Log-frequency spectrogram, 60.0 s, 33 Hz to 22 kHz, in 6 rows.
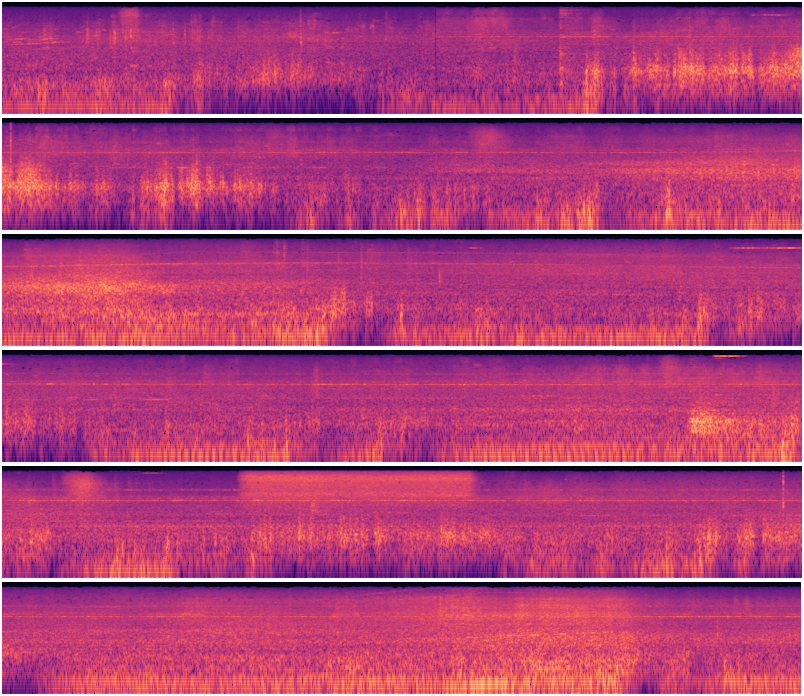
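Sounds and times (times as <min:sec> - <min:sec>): diesel locomotive engine rumbling: 0:00.0 - 0:59.9.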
